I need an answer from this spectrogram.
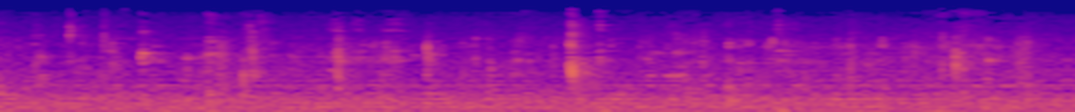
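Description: Close-miked wet chewing and mouth clicks from eating curry chicken feet: a run of soft, irregular little clicks and smacks.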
